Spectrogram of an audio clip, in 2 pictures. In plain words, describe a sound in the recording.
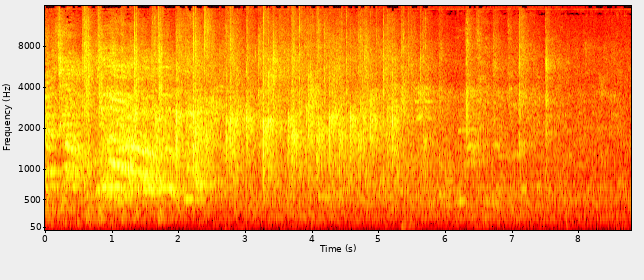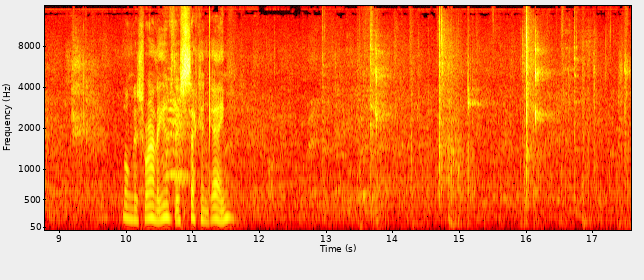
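Rackets strike a shuttlecock with sharp pops.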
